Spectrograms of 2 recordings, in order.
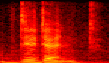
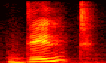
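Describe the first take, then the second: First: The word is said with the middle d. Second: The word is said without the middle d. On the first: "या तो आप इसे डिडंट में pronounce करो" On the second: "या तो आप इसे डिंट में प्रोनाउंस करो"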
